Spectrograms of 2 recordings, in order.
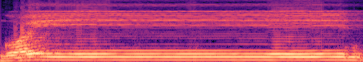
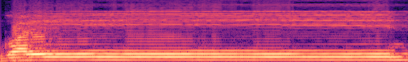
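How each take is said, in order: No difference in how they are said.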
